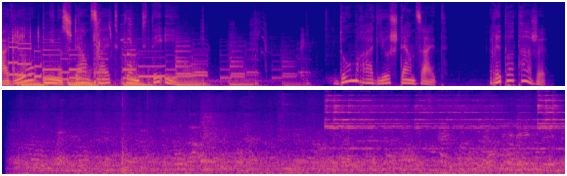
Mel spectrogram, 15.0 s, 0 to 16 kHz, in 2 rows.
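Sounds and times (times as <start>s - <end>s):
speech: 0.0s - 2.5s, 4.5s - 7.3s
murmuring room of voices in a city hall: 7.6s - 15.0s
large hand bell ringing in a city hall to open a council session: 11.8s - 15.0s.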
